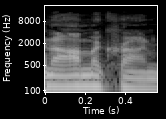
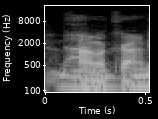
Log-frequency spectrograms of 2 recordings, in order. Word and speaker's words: Omicron: Omicron, Omicron, what are we going with? – I'm an Omicron guy. – Okay, Omicron.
